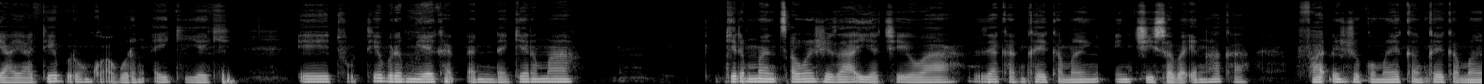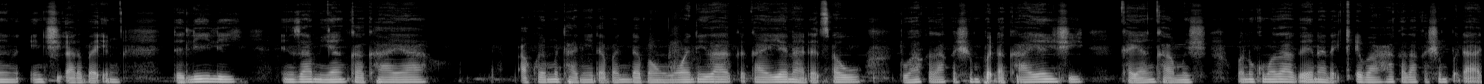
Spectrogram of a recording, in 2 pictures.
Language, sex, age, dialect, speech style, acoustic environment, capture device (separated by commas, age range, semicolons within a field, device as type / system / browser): Hausa, male, 25-34, Nigeria - Kano, happy; relaxed; focused; excited, nature, mobile / Linux / Chrome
